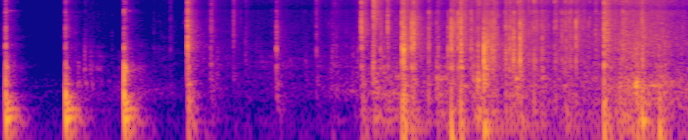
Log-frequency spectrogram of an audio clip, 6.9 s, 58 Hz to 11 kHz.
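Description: Sharp chopping strikes on wood, about one every 0.6 s, then a dense crackle of leaves and twigs being pulled and broken off a tree.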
